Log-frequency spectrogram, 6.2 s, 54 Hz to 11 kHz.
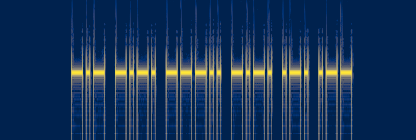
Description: Morse code, heard as a keyed tone, about 22 wpm, 700 Hz. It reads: KC8CRW
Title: USA Call Signs Repeated 2x 22wpm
